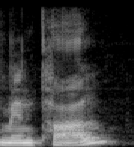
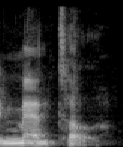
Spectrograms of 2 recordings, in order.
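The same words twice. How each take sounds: First: "mental" said men-TAL, clear "a" in the last syllable; mispronounced "mental" with a strong second syllable; "mental" with full final vowel. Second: "mental" said MEN-tl, schwa in the last syllable; "mental" with weak ending. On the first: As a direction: give "mental" an unreduced "tal" ending, pitch rising. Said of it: "is not correct". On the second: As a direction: reduce the end of "mental" to an unstressed "təl". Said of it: "pronounced with a weak stress". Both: Shown as a demonstration.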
